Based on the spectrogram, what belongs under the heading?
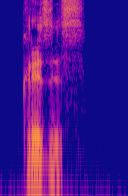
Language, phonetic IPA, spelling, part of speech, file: Polish, [ˈkrɨzɨs], kryzys, noun, Pl-kryzys.ogg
